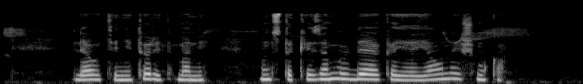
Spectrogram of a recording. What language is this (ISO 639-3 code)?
ltg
